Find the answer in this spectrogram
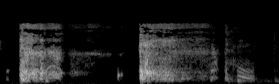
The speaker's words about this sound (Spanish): Y la tos también.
